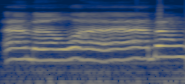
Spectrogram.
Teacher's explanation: دو زبر کی تنوین میں جب وقف کریں گے تو ایک زبر پڑھا جائے گا، با کو واو کے ساتھ ملا کر پڑھیں گے تو ادغام ہوگا۔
